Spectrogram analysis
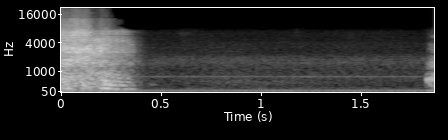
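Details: One loud, explosive sneeze, then quiet room hum, from a person who is very allergic to cats, with a cat in the room while reading aloud from a Kindle: allergic sneezing.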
